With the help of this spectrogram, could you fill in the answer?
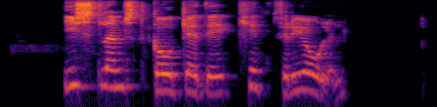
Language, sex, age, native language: Icelandic, male, 18-19, Icelandic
